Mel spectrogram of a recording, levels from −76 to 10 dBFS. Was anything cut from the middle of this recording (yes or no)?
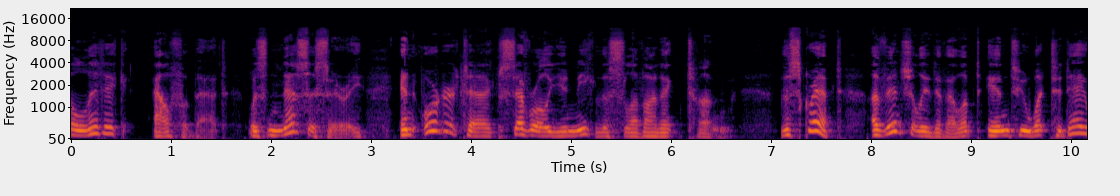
yes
